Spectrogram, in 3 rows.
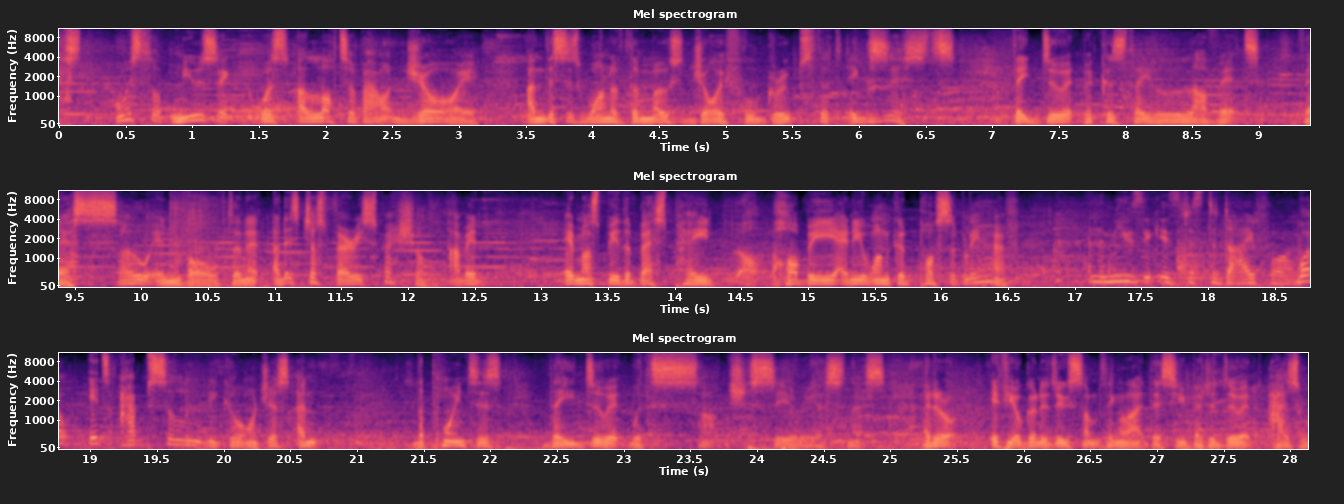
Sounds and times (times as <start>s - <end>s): Speech: 0.0s - 20.8s, 21.4s - 28.1s
Inside, public space: 0.0s - 28.1s.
